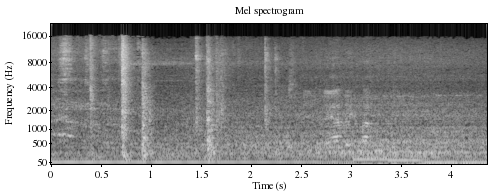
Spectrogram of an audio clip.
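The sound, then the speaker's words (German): A loud, steady whooshing ventilation fan runs inside a fuel cell bus as its systems start up, with a low droning hum underneath, a few sharp clicks early on, and a shift in the hum's pitch near the end. “Okay, das ist erstaunlich laut. Ja, das war zum Glück nur die Lüftung, die hat er dann schnell abgestellt.”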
